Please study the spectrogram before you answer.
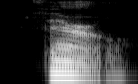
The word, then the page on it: feral: Australian English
